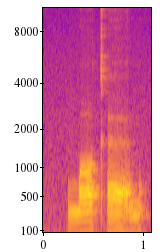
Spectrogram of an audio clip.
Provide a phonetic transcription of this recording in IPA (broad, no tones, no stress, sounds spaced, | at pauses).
m ɑ kʼ æ m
